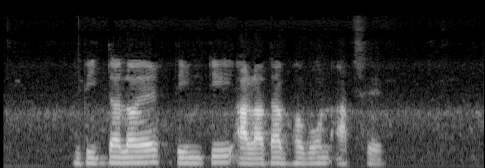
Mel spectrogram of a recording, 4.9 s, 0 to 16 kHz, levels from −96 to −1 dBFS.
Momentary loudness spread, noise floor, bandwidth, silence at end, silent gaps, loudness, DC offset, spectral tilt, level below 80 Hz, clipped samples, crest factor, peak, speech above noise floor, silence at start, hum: 17 LU; -55 dBFS; 6.4 kHz; 1.05 s; none; -23 LUFS; under 0.1%; -8.5 dB/octave; -60 dBFS; under 0.1%; 24 dB; -2 dBFS; 32 dB; 0.75 s; none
